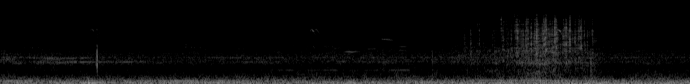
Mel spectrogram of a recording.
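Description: Outdoor ambience: a steady low hum with a few short bird chirps, and a brief rush of hissing noise about five seconds in.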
